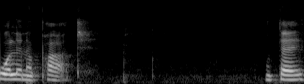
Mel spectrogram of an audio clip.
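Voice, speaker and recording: With a non-native accent, a woman speaks at a high pitch in a dark, mellow tone. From Africa. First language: not English. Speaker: spiritual teacher. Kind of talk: casual monologue. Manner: halting.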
